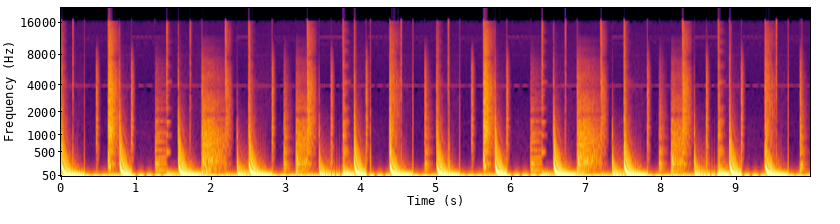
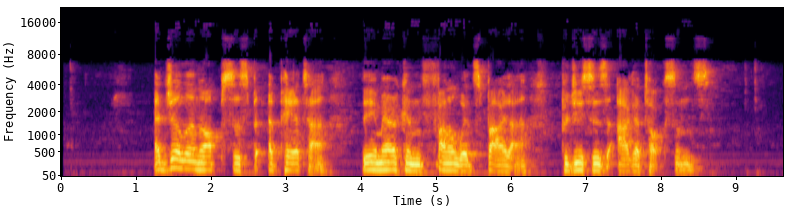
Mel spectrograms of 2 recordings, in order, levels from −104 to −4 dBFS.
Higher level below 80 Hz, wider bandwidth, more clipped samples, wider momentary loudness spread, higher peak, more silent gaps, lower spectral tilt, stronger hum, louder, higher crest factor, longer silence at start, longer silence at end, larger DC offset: first, -10 dBFS vs -50 dBFS; first, 17 kHz vs 7.2 kHz; first, 0.2% vs under 0.1%; about the same, 9 LU vs 8 LU; about the same, 0 dBFS vs 0 dBFS; neither; about the same, -5.5 dB/octave vs -5 dB/octave; neither; about the same, -14 LUFS vs -14 LUFS; about the same, 10 dB vs 14 dB; second, 0 s vs 1.25 s; second, 0 s vs 0.95 s; first, 30% vs under 0.1%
